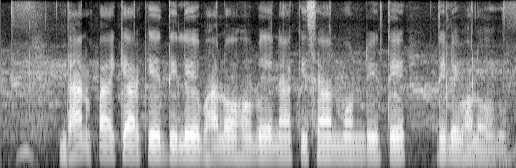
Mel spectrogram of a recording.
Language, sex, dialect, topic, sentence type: Bengali, male, Western, agriculture, question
